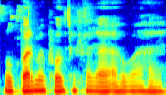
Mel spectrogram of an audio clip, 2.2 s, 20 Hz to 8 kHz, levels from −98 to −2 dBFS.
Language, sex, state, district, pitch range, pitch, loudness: Hindi, male, Jharkhand, Garhwa, 105-115 Hz, 110 Hz, -20 LUFS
